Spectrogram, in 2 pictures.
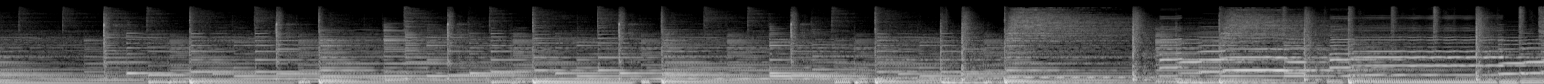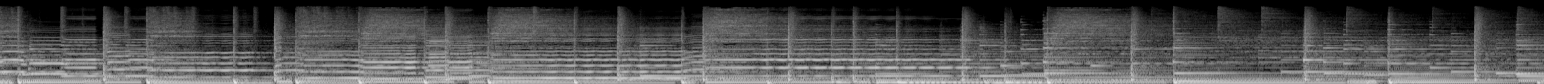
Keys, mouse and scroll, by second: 0.8 ctrl+shift+a, 1.5 ctrl+z, 3.6 alt+scroll down 1, 3.8 space, 9.1 alt+click, 11.4 ctrl+shift+a, 11.8 alt+scroll down 1, 12.1 space, 13.5-13.9 alt+scroll down 1, 14.2 space, 15.1-15.4 alt+scroll up 1, 15.4 space, 16.1-16.5 alt+scroll up 1, 17.8 space, 22.9 ctrl+shift+a, 23.2 alt+scroll down 1, 23.5 space, 25.3 alt+scroll up 1, 25.7 space.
